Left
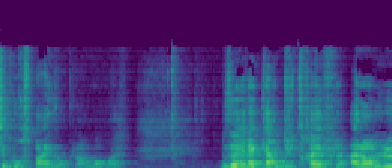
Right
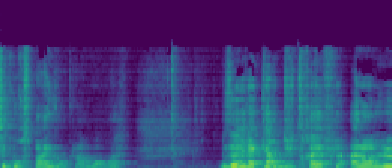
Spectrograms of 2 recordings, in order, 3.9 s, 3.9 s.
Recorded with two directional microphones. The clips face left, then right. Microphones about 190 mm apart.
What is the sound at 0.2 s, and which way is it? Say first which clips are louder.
Speech: right 2 dB; 40° right (ahead or behind).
